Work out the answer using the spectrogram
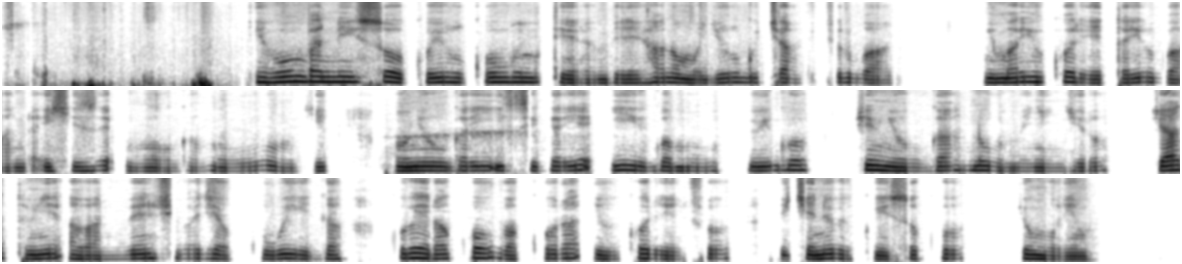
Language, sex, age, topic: Kinyarwanda, female, 25-35, education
